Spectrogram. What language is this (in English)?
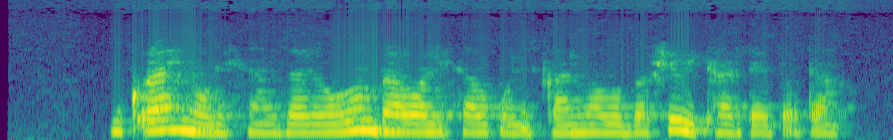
Georgian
